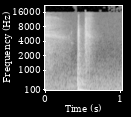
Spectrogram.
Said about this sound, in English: I'll just knock on the old front door.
